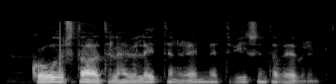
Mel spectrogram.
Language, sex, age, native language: Icelandic, male, 60-69, Icelandic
